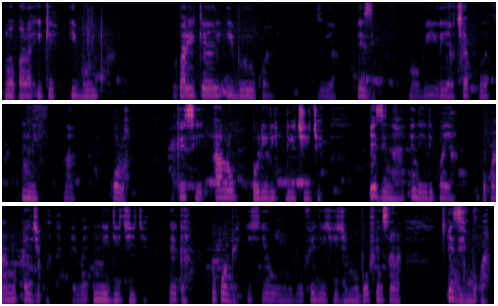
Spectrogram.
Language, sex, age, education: Igbo, male, 30-45, tertiary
